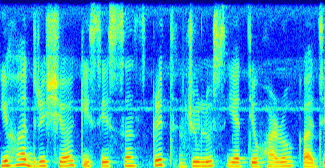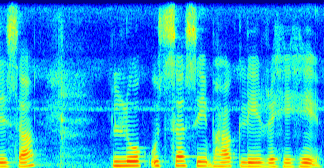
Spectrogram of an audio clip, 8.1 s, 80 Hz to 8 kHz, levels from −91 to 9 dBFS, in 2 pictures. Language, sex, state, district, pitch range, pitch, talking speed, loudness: Hindi, female, Sikkim, Gangtok, 185-210 Hz, 195 Hz, 120 wpm, -18 LUFS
